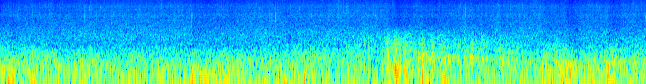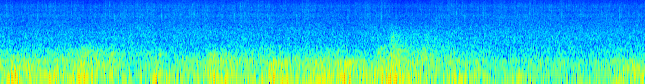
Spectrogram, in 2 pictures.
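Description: A stream babbles and gurgles over stones.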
